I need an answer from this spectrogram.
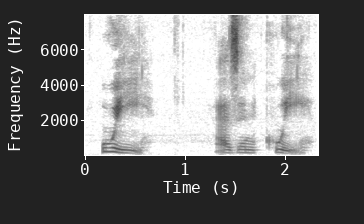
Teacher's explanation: This one starts with a oo sound and ends with a flat mouth.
